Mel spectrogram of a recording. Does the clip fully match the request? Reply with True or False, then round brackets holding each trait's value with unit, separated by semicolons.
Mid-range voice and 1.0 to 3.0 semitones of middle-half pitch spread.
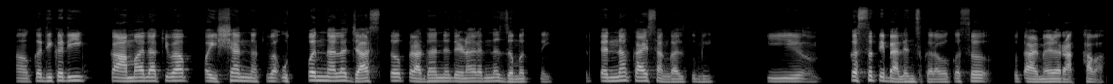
False (150 Hz; 3.6 semitones)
